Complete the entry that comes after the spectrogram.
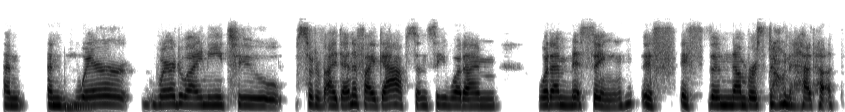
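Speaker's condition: No condition

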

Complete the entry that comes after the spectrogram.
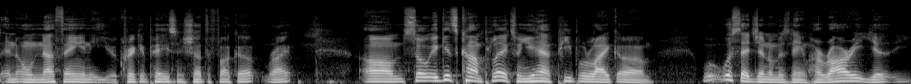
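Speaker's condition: No condition

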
